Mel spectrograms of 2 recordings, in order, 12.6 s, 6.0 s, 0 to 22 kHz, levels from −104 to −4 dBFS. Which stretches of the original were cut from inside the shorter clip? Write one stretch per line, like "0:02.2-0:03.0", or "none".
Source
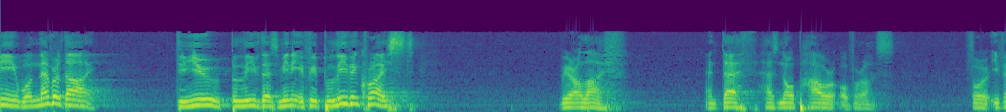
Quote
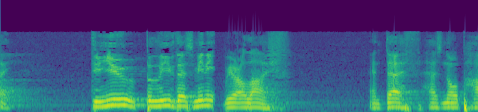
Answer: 0:03.7-0:06.9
